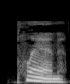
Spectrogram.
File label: "Plan", English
